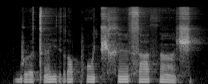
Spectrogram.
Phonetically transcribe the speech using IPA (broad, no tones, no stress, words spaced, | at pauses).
bɹətʼɛ̃jrɒpʰɔ̃t͡ʃ xɛ̃ saθãʃ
